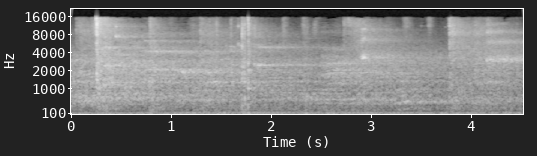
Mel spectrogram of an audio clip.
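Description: Badminton rackets striking a shuttlecock in a large indoor hall: two sharp cracks about a second and a half apart, with a fainter one later, over a steady low hum.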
